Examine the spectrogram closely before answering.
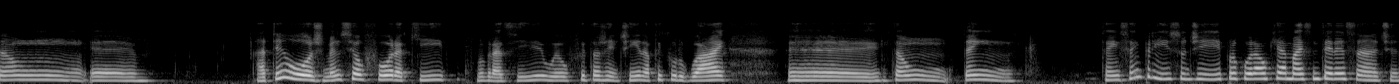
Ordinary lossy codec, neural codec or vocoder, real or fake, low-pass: none; codec, 16 kHz in and 24 kHz out, 1 kbps, XY-Tokenizer; fake; 7.2 kHz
